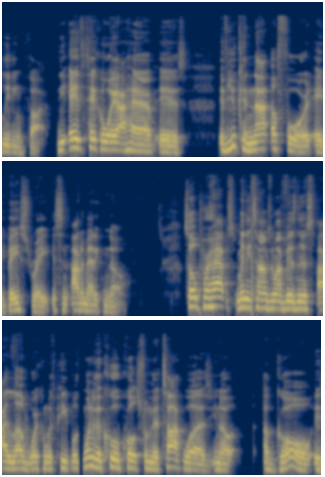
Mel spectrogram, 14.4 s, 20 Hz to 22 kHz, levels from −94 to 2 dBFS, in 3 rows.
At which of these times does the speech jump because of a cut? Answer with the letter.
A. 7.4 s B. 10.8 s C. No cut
B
